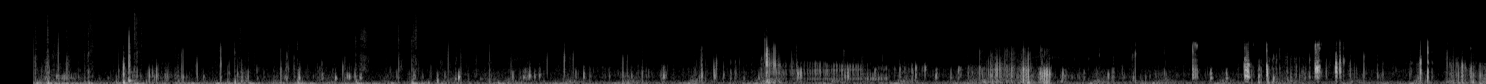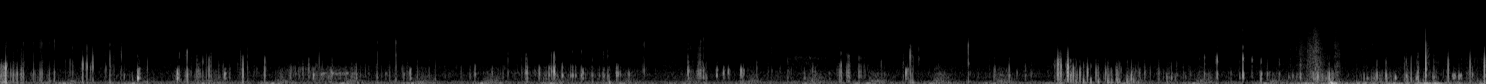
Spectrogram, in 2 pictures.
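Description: Gurgling, bubbling bowel sounds with low rumbles and squeaks, typical stomach growling from hunger.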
